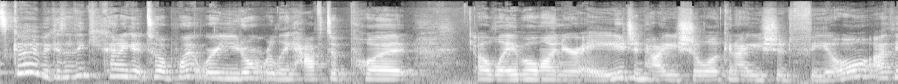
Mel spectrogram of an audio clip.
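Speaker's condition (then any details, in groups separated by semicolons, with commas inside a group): No condition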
